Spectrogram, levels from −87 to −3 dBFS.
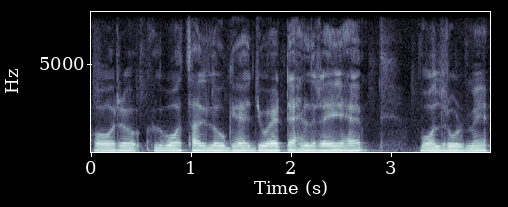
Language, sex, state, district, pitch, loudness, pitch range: Hindi, male, Himachal Pradesh, Shimla, 135 Hz, -15 LUFS, 130-140 Hz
